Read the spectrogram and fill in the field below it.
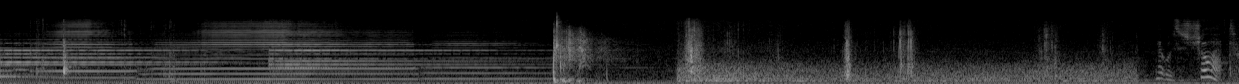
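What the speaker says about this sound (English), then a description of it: "That was a shot. Gamekeeper, perhaps." A single sharp crack, likely a gamekeeper's gunshot, stands out among sustained tones, followed by scattered footsteps and faint knocks outdoors.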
